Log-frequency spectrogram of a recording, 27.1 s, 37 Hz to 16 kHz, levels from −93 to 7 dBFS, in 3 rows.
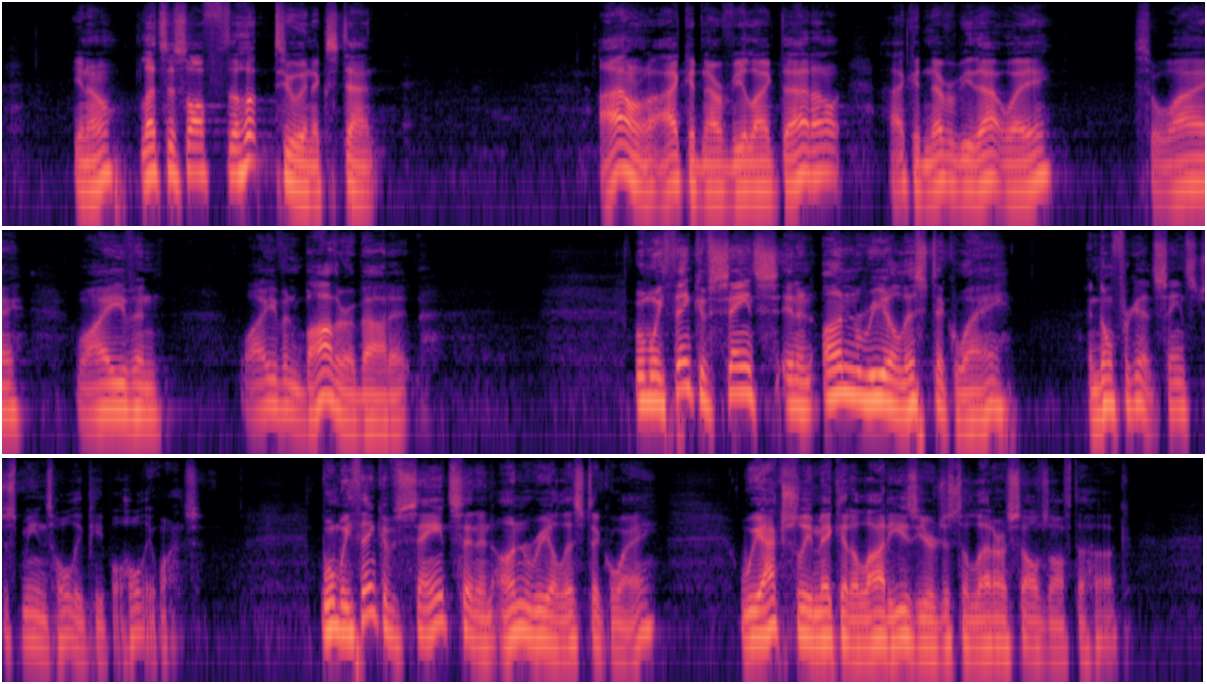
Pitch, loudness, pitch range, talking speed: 125 Hz, -26 LUFS, 105-145 Hz, 175 wpm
